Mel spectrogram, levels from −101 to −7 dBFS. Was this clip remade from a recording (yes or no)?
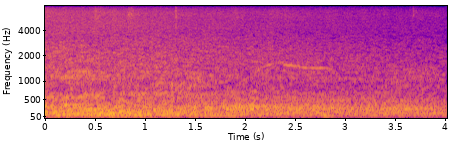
no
